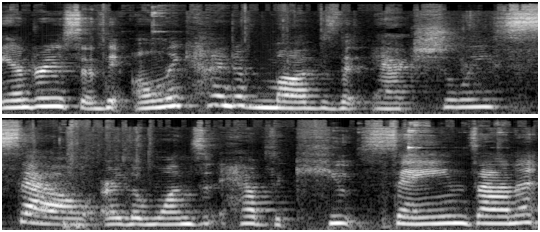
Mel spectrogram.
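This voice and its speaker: Moderate-paced female speech with ordinary pitch variation. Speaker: cosmetics sales consultant. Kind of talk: tutorial. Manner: hesitant, many fillers.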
